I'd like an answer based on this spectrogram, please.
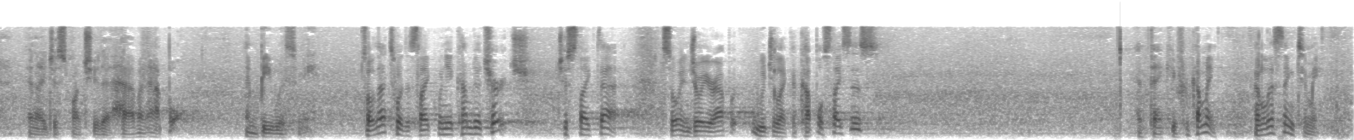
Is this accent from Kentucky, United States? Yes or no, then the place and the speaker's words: no; Camano Island, Washington, United States; I think of an incident when I was growing up on Camano Island, and I was about 11 or 12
